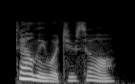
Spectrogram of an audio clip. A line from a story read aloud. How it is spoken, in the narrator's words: commanded in a calmer tone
